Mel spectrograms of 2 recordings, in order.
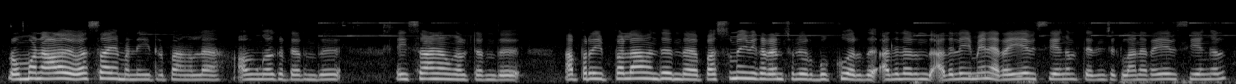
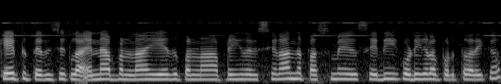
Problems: background sounds at intervals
